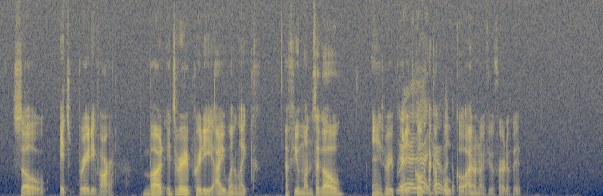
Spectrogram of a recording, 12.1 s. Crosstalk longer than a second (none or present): present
